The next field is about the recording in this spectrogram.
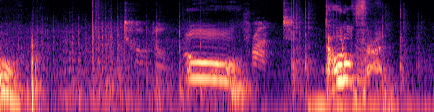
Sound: grunts

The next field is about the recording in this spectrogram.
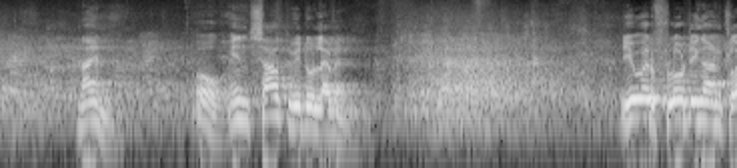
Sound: laugher

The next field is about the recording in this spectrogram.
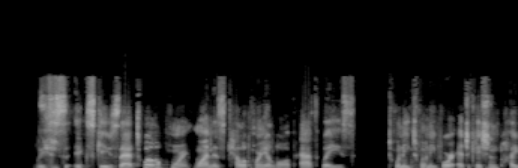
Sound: giggle

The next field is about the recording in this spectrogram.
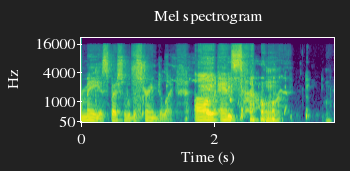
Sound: laughs; players laughing

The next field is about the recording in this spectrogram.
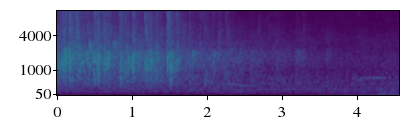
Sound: applause

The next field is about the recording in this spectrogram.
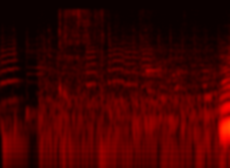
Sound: churro crunching

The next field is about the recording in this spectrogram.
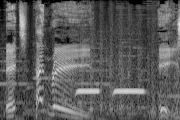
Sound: henry whistles

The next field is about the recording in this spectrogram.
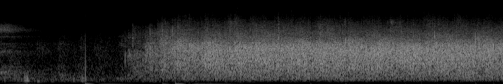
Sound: applauding

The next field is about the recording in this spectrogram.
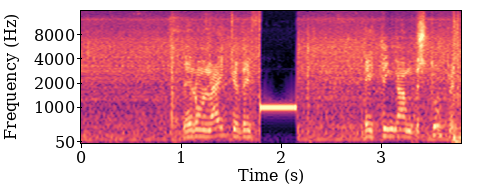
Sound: beep

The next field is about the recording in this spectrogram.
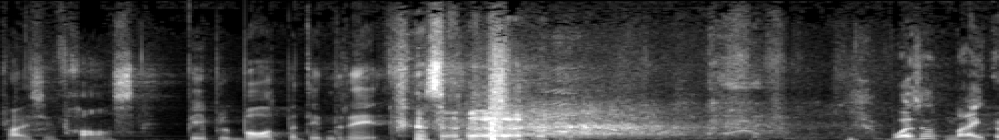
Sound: laughter

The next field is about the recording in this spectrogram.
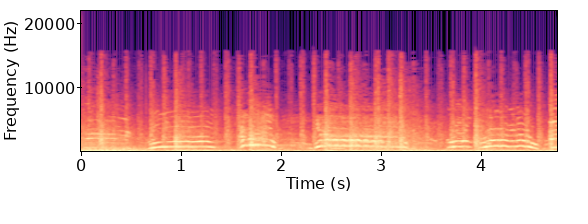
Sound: screams

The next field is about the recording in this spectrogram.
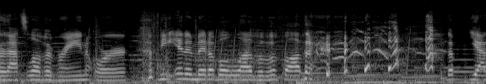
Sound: laughter

